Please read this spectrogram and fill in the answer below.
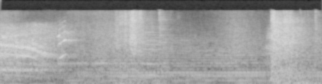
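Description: A short, gliding cartoon cry in the first half-second, over background music.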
